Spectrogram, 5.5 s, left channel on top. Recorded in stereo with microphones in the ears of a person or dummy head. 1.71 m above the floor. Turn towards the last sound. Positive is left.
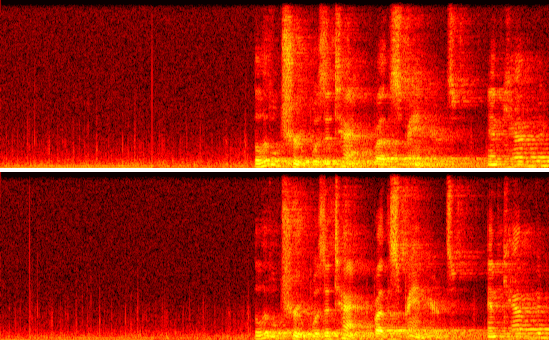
turn(degrees=-65)  # may be behind; listen again after turning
